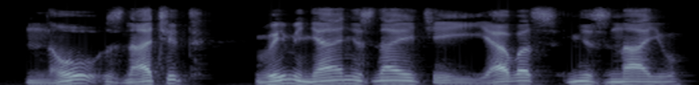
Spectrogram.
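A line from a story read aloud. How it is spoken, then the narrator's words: Calm. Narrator (Russian): спокойно ответил хозяин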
